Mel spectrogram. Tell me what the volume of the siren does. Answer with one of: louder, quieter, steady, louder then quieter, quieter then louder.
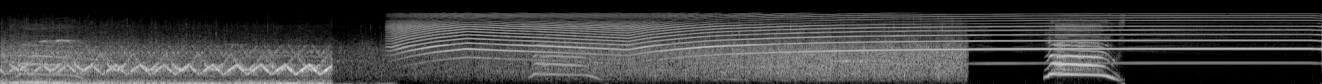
steady.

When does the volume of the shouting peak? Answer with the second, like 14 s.
11 s.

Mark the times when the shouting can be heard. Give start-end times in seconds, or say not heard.
0.1-0.8, 5.2-6.1, 10.4-11.2.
